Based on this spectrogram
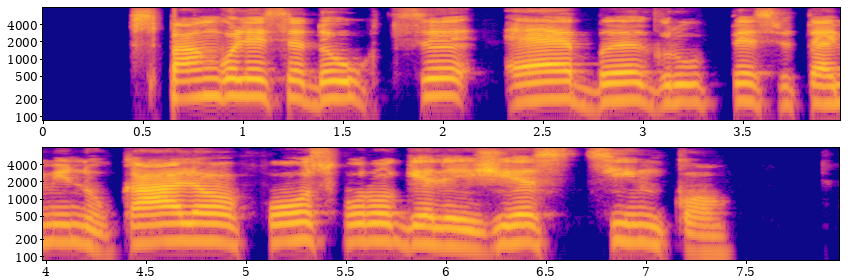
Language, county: Lithuanian, Šiauliai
